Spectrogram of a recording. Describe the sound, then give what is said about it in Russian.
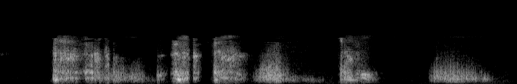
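A series of harsh coughs comes in irregular bursts, about six or seven hacks with short pauses between them, with no talking. “Че кашляешь?”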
